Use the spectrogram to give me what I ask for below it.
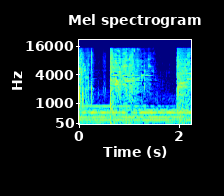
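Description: Things break and shatter inside, with a few sharp crashing bursts of glassy debris over a steady low hum, fairly faint overall.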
